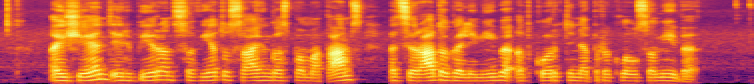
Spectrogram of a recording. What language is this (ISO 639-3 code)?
lit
